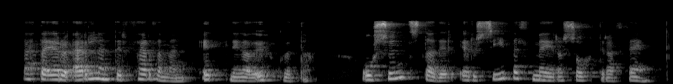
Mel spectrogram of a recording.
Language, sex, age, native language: Icelandic, female, 40-49, Icelandic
